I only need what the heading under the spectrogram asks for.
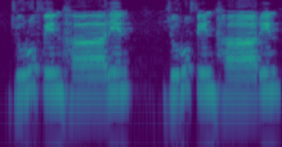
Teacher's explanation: जुरूफ़िन हारिन, जुरूफ़िन हारिन, दो ज़े की तनवीन के बाद हुरूफ़े हल्की का हार है तो इज़हार होगा यानी गुन्ना نہیں کریں گے، دو زیر کی تنوین کو ظاہر کر کے پڑھیں گے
